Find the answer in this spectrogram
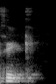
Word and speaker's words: Thync: can they do it our company think is spelled th YNC so we have a website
